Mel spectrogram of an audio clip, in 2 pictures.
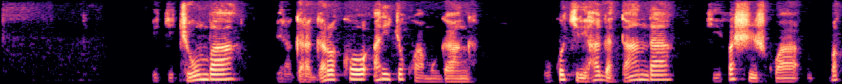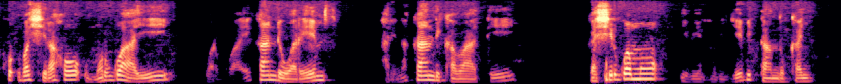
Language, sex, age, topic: Kinyarwanda, male, 25-35, health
